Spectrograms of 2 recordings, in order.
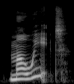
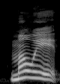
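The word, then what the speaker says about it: Moët: Now, then she reaches for the wine and he's like, oh, Moet. And she corrects him and says, oh, no, Moe. But actually, Moet is the correct pronunciation.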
